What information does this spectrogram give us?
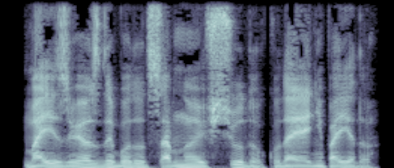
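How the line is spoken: Plain. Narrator (Russian): сказал Батухан

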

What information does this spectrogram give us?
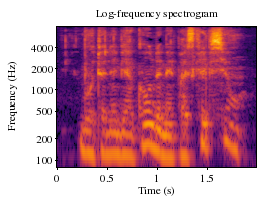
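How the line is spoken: Plain. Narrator (French): dit-il au domestique

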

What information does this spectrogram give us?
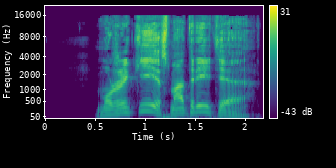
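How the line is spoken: Shouted. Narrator (Russian): крикнул Клёпа

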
